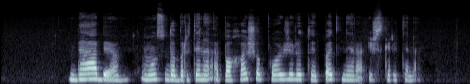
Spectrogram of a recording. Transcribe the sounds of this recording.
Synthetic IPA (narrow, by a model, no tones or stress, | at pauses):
bʲæːbʲejoːmuːsud̪ɐbɐɾʲt̪ʲɪnʲoːʔɛpɔxɑʃʲoːpoːʒʲʊɾʲʊt̪ɐɪpɐt̪nʲeːɾɐ̰ʔɪʃʲsʲkʲɪɾʲt̪ʲɪnʲɛ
